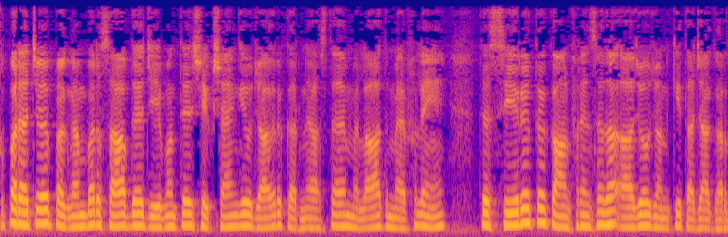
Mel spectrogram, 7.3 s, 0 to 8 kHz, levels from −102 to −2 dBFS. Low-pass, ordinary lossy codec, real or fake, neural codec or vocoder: 7.2 kHz; none; real; none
